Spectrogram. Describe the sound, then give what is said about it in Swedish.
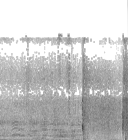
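Two sharp gunshots, fired by President Bazoum's own guards outside the presidential palace at staff demanding his release, ring out about half a second apart, cracking loudly over a steady background of crowd murmur and low rumbling noise. “Skott från presidentens egna vakter.”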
